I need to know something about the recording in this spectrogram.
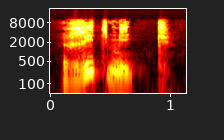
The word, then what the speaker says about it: rythmique: Remember, Y pronounced like I and then H doesn't exist. Rythmique. Rythmique.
